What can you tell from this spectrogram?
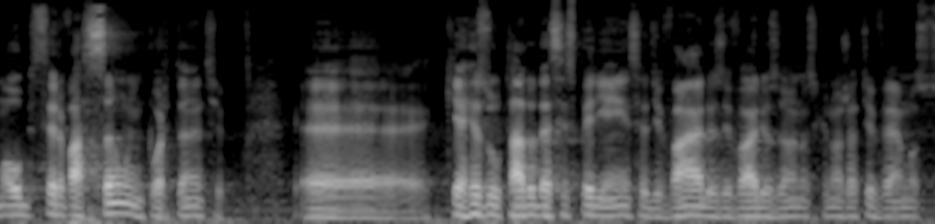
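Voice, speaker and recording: A man with a very deep, low pitch. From Brazil. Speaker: company executive giving a talk. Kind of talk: conference talk. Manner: halting, with fillers and repetitions.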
